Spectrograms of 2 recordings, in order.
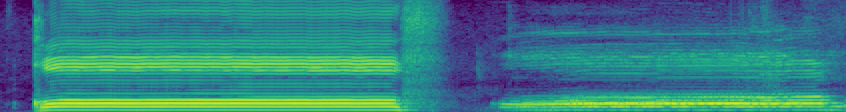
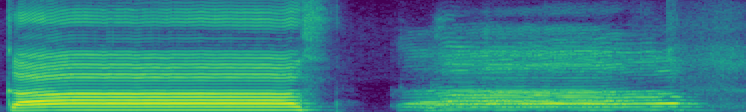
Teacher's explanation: جس قوف کے اوپر دو نقطے ہیں اس کو موٹا پڑھیں گے، حروف مستعلیہ میں سے ہے یہ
